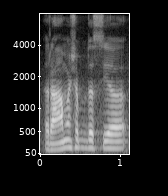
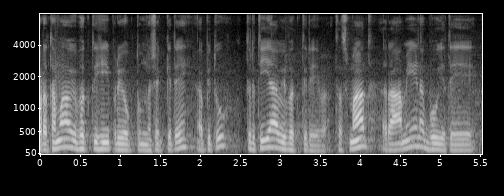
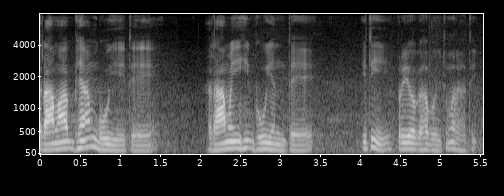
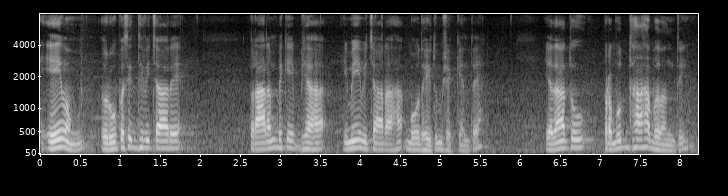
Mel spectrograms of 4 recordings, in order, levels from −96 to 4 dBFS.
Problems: none marked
